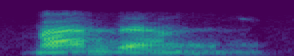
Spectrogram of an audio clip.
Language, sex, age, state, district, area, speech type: Bodo, male, 18-30, Assam, Kokrajhar, rural, conversation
